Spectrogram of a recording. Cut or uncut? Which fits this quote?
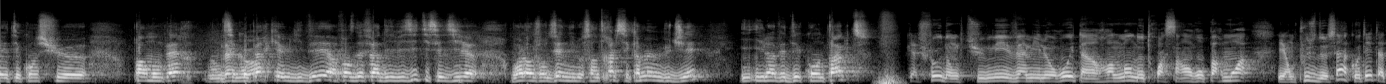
cut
